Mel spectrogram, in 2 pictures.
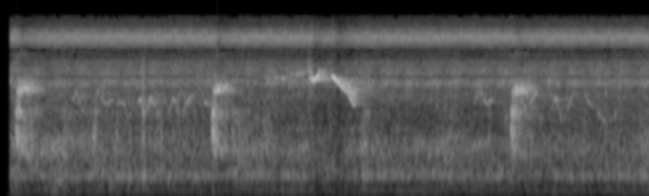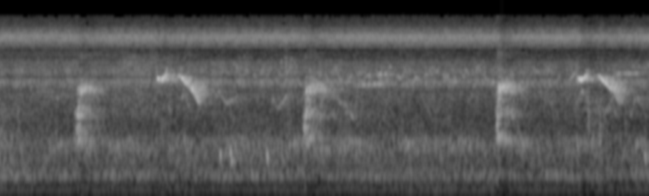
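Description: A bird gives short sharp calls every three to four seconds, and three times a falling whistle, over a steady high-pitched insect drone.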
